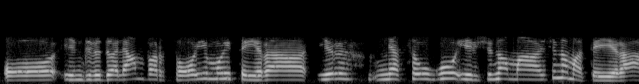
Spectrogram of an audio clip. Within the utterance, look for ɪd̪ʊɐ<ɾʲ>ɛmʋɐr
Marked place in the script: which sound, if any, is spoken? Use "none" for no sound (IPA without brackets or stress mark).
lʲ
